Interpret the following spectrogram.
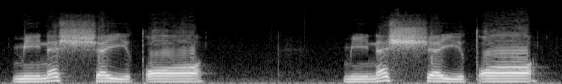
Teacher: طاء in شيطان is full mouth.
